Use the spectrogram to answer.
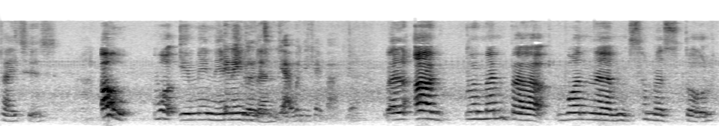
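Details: Woman with cerebellar ataxia affecting her coordination, speech and swallowing; ataxic dysarthria.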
